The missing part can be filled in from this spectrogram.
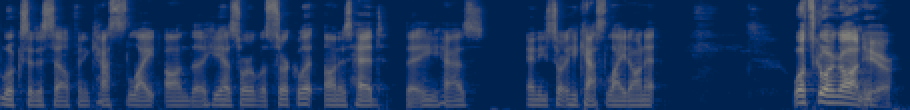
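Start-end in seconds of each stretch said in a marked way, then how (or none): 7.9-8.9 very loud, echoing, booming voice. A character arriving on the scene calls out in a loud booming voice. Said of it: "the loud booming voice echoes".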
